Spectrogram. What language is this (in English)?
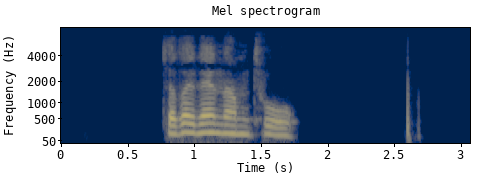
Thai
